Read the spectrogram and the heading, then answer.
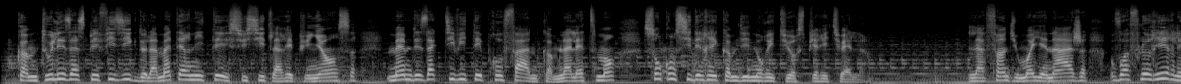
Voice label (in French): DOCU NARRATION; voix-off; ARTE; Le mythe de la mere parfaite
